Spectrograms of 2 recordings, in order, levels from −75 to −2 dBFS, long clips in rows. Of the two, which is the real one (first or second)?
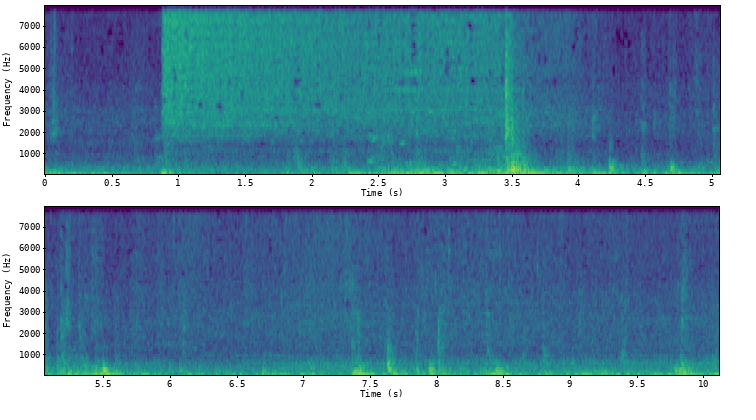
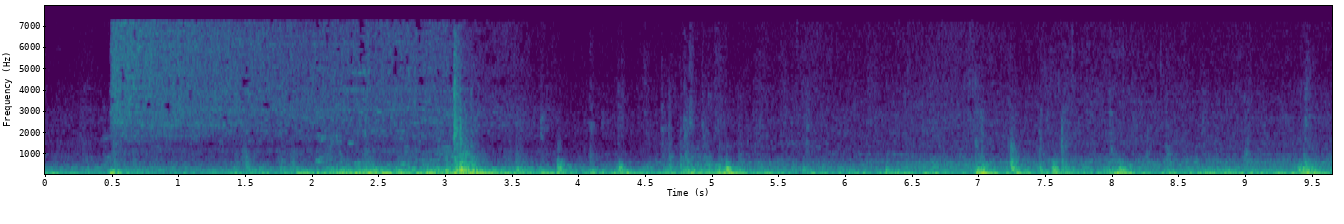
second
